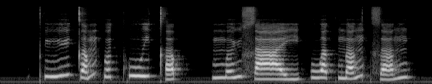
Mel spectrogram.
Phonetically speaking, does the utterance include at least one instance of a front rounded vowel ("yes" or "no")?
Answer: yes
